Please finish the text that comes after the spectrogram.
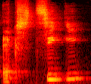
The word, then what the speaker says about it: ekscii: And I use that sentence simply because it has three letter I's next to each other. So make sure to pronounce clearly. You might find yourself with that. Mi volas ekscii ion.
